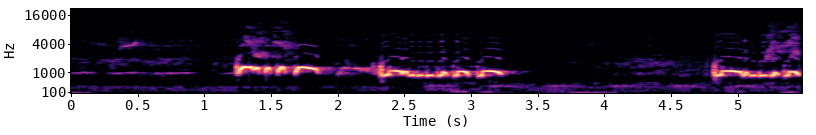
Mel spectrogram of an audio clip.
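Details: Zebra dove giving rolling, warbled cooing phrases in two loud bursts, with a third starting at the end. Quieter low murmuring continues underneath between the phrases.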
